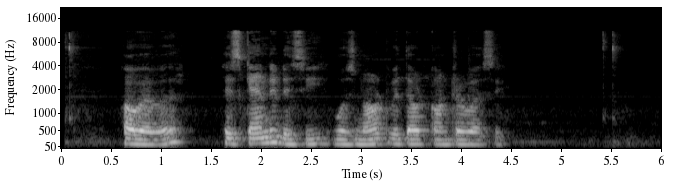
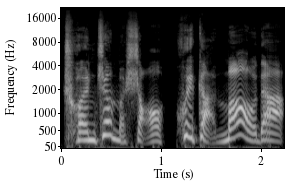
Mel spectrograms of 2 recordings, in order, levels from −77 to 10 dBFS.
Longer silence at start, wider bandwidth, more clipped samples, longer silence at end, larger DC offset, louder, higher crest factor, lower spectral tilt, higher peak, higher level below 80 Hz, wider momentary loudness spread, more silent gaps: about the same, 0.1 s vs 0.05 s; second, 11.5 kHz vs 18 kHz; neither; first, 0.45 s vs 0 s; neither; second, -19 LUFS vs -16 LUFS; about the same, 18 dB vs 16 dB; first, -6.5 dB/octave vs -2.5 dB/octave; about the same, -2 dBFS vs 0 dBFS; about the same, -58 dBFS vs -54 dBFS; first, 12 LU vs 6 LU; second, none vs 1.05-1.13 s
